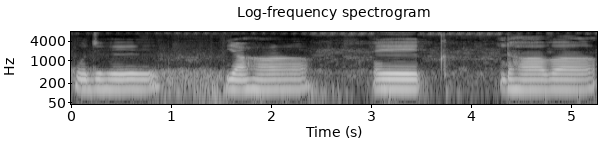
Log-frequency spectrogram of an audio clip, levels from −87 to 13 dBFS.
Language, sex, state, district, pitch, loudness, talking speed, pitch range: Hindi, male, Madhya Pradesh, Katni, 130 Hz, -15 LUFS, 55 wpm, 130-135 Hz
